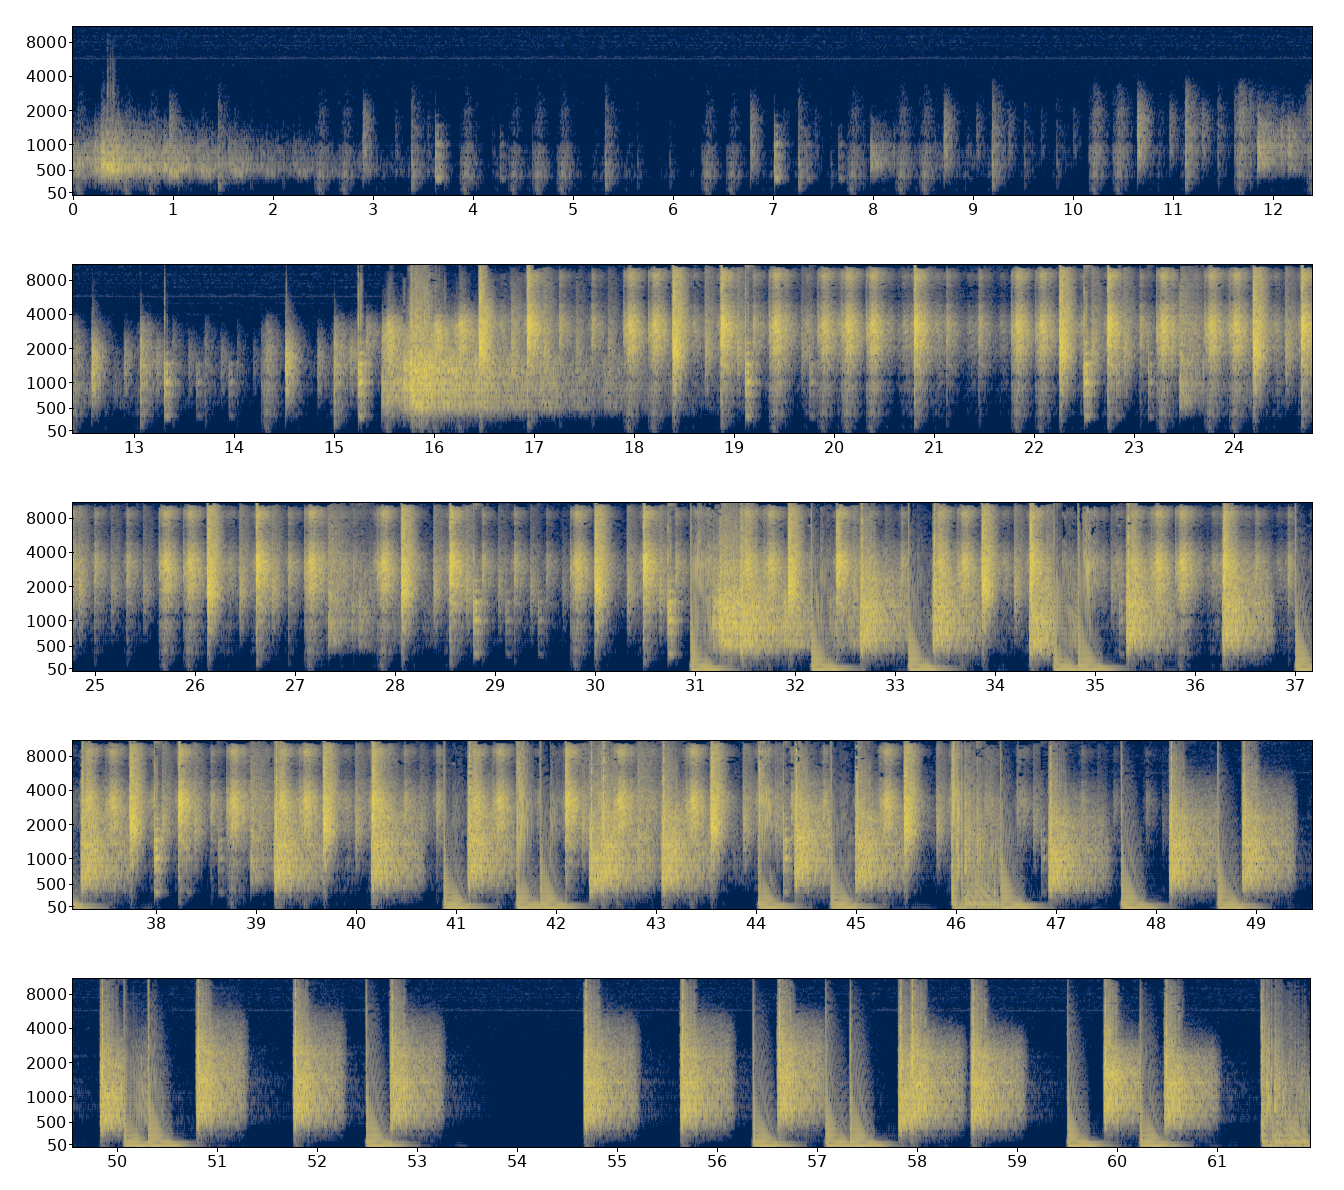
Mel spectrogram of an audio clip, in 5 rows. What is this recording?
Circuit 7 - Drums 4
Drum Loop
124 BPM
Key of F Minor
percussion, lofi, beat, oregon, hardware, processed, loop, electronica, psychedelic, electronic, downtempo, experimental, noise, synth, drum, portland, industrial, ambient, bass, synthesizer, digital, evolving, music, dark, sample, analog, dance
